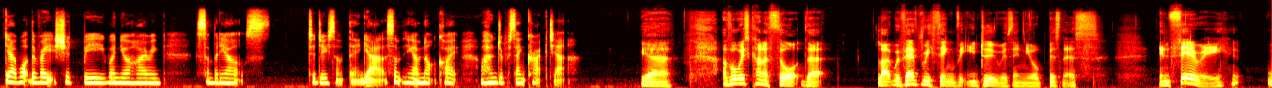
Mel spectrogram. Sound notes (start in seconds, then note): none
